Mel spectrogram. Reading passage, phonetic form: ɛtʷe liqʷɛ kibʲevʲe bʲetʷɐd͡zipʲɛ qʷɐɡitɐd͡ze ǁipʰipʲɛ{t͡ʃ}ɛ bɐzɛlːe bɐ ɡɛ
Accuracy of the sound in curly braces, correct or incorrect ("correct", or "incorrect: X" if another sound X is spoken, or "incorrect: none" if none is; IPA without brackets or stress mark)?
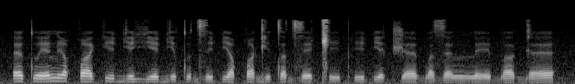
correct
